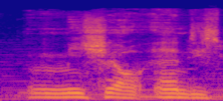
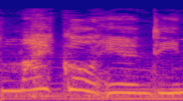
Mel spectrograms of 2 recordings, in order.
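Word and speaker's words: Michael Ende: in reading some of Michelle Andy's books sound good first off it's Michael Andy not meich you really haven't read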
